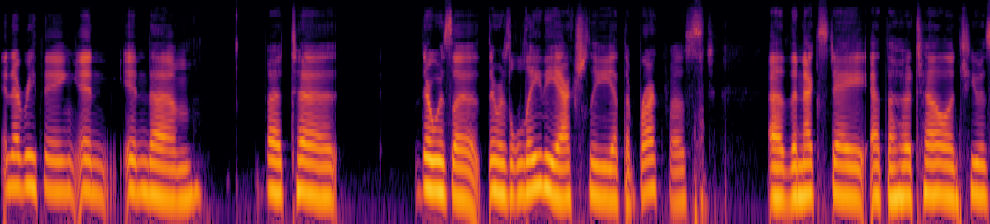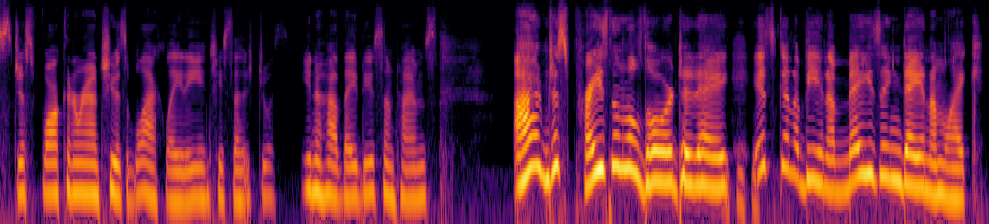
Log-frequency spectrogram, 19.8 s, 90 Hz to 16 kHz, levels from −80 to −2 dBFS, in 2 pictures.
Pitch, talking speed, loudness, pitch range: 185 Hz, 185 wpm, -20 LUFS, 170-205 Hz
